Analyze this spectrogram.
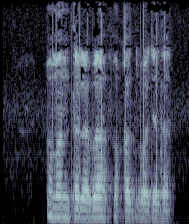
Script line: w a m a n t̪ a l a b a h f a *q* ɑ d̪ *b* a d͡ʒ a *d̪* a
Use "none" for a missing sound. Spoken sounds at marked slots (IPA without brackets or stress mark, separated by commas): q, w, d̪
